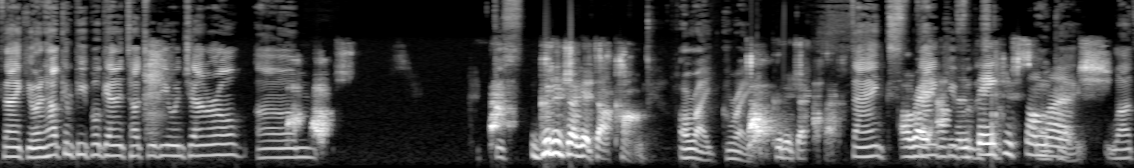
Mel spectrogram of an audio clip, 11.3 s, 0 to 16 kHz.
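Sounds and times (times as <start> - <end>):
speech: 0.0 - 3.6, 4.9 - 11.3
small temple dog yapping: 7.5 - 8.3.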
